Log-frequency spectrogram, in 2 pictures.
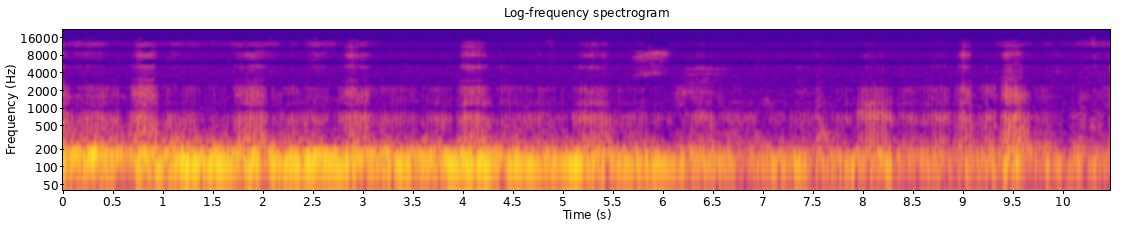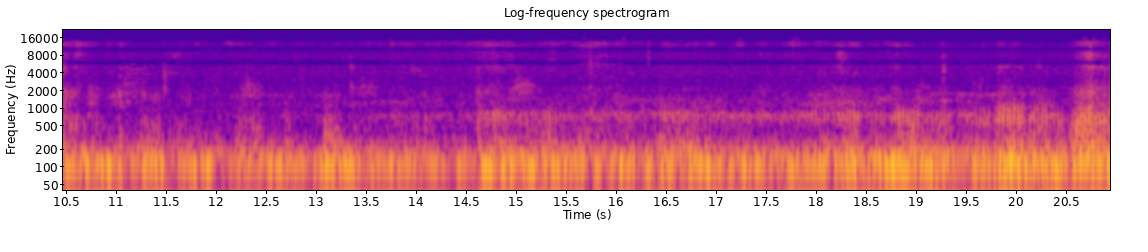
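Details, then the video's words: Cosmos, a cat unwinding on a rainy afternoon, keeps up a long motor-like purr: unbroken low vibrating hum, breath-driven swells every second or so, slightly softer in the middle stretch. "Cosmos Motor-like Purring sound"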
